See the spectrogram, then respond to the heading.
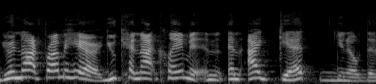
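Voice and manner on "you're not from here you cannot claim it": insistent, raised higher and louder; adamant, high and loud. Retold or imitated. Aunt insisting she cannot claim it, adamant and raised. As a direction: insist the point hard, pitched up. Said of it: "she was adamant that".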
